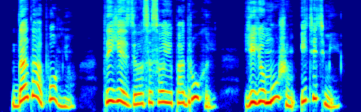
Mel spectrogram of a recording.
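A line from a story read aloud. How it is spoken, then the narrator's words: Exclaimed. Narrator (Russian): воскликнула тетя Мила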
